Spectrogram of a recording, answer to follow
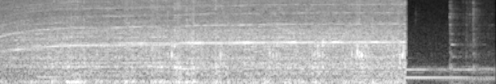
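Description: Electric hand mixer running with its beaters in a glass bowl of pumpkin pie filling, its motor whine rising as it winds up to speed and then holding steady. It cuts off suddenly about five seconds in.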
